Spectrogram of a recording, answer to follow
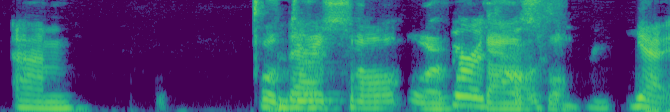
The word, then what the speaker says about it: Faswall: Well, Durasol or Faswall. Yeah, Faswall is the American version.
